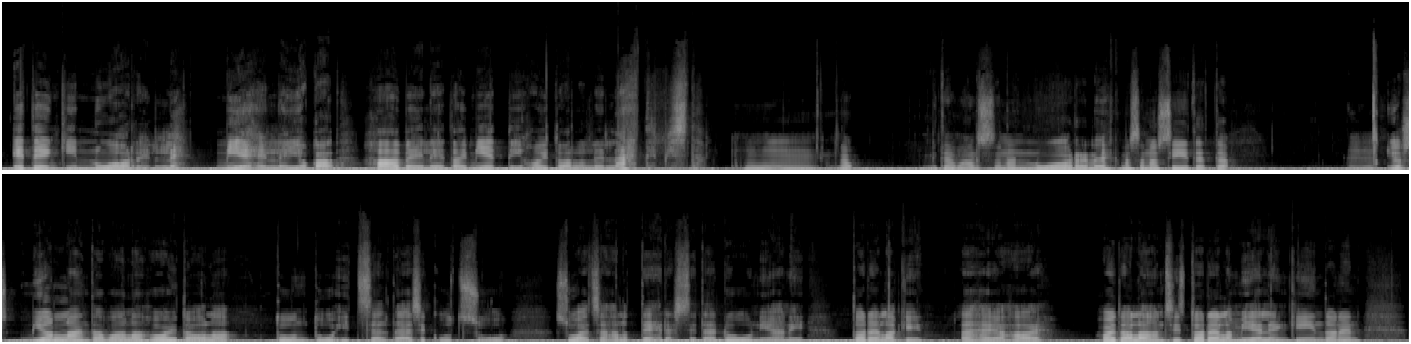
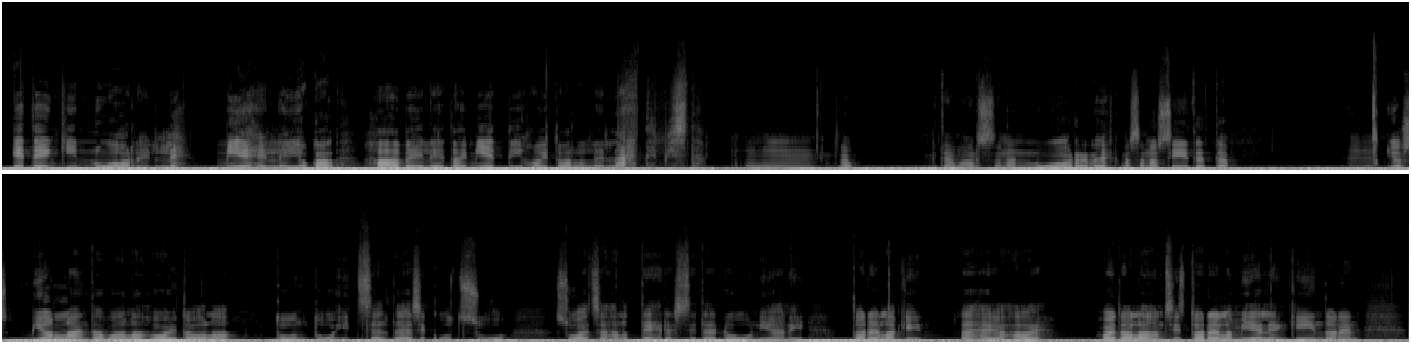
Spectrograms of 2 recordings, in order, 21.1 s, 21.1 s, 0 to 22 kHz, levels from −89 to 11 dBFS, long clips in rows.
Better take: first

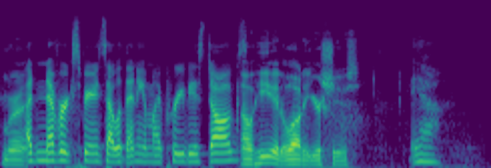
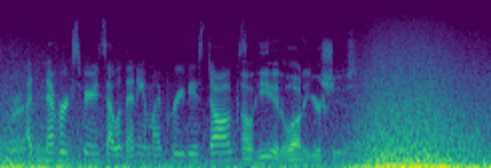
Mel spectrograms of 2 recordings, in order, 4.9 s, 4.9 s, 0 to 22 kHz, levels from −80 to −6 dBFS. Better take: first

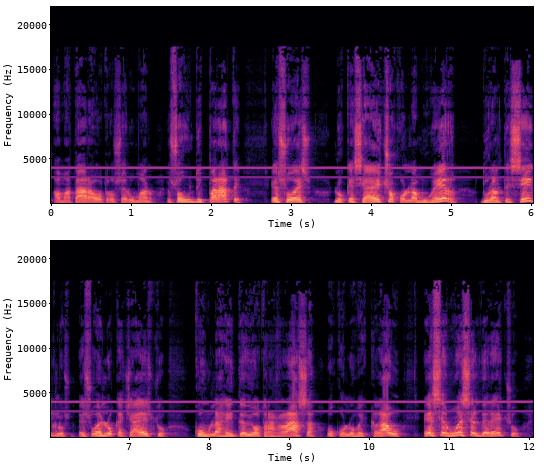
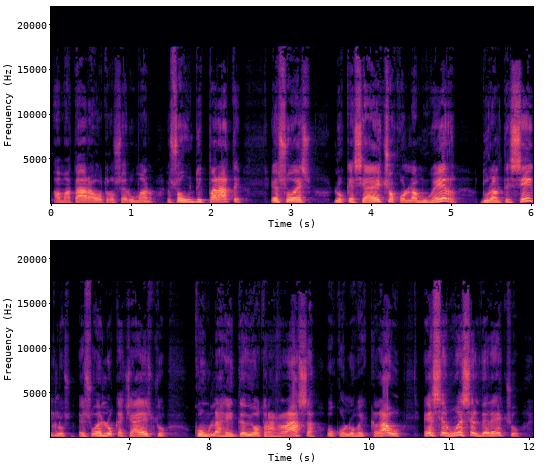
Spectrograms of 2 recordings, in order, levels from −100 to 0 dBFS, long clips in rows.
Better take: second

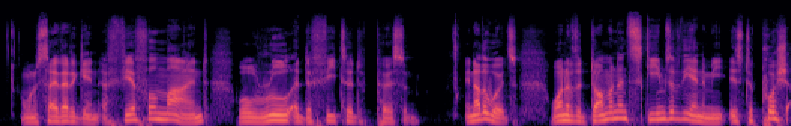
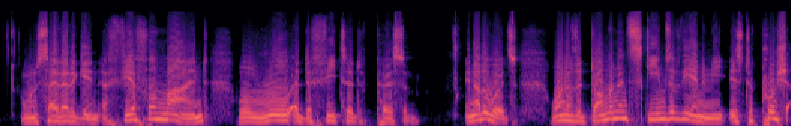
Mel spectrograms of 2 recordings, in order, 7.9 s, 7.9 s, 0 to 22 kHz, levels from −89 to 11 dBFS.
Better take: first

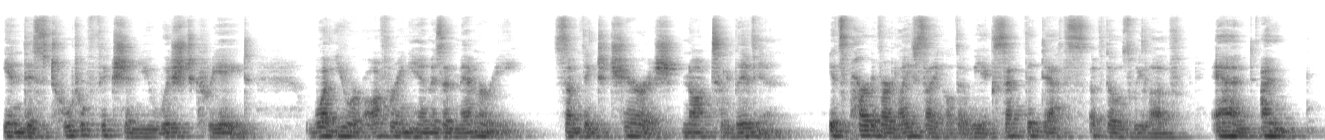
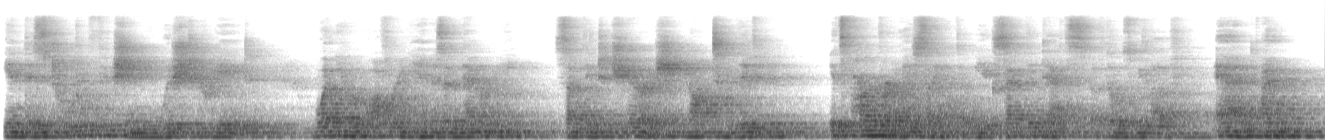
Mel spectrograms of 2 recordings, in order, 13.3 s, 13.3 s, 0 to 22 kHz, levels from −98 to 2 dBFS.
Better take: first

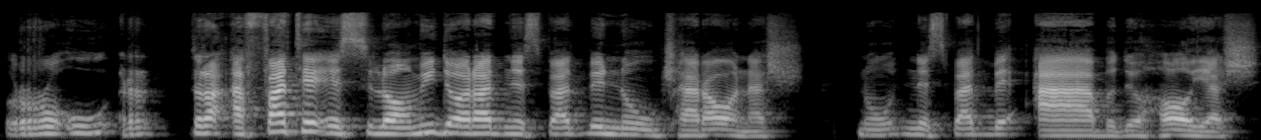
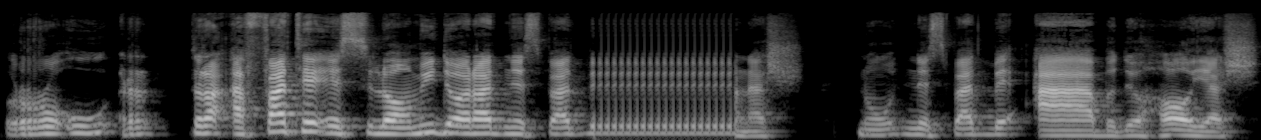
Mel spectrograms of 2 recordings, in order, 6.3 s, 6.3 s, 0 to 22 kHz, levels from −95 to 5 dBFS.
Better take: first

